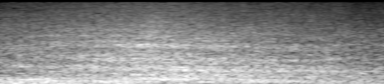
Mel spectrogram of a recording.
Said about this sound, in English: and we're entering an area now where there's a massive tractor. So I'm glad we've got our yellow high-vis jackets on.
